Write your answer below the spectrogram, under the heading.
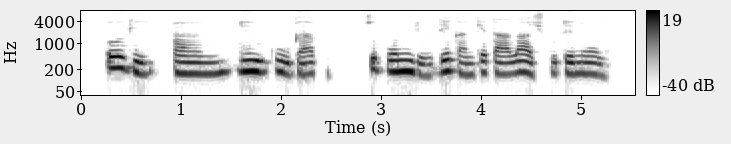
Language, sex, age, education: Igbo, female, 15-29, tertiary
